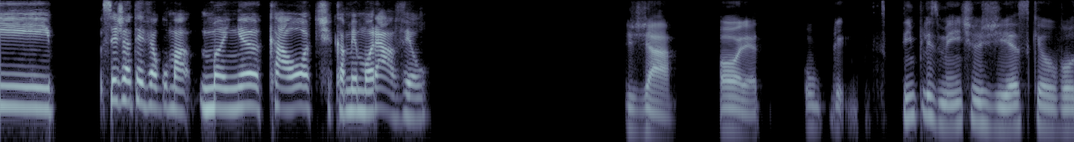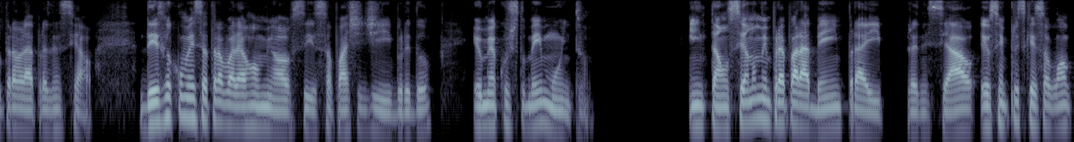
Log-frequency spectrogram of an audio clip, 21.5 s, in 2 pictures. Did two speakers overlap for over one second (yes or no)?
no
